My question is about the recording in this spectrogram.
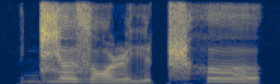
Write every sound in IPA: d͡ʑə zɔɭḭ ʈ͡ʂʰɤ

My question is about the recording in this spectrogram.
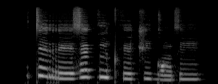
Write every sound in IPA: te˦reː˨zɛ˦ kĩ˦ pʰɪ˨t͡ʃi˨ ɡɔ˨ŋsi˦

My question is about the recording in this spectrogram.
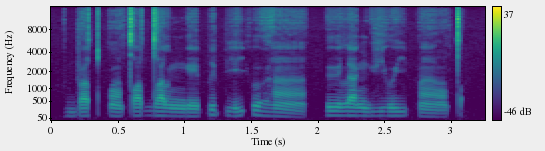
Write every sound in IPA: bʲutˤ pũtˤɨ dˤɐl ŋe pipʲejʔu ɦã | ɨlaŋ vʲuj pãtˤ

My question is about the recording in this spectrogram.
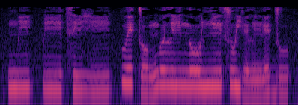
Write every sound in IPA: miː˨k͡piː˨t͡si˨ ɣiː˨ kʷe˦to˨ŋʊ˦ li˦ noː˦ɲĩ˦su˦ jɪ˨lĩ˨ɾe˦du˦

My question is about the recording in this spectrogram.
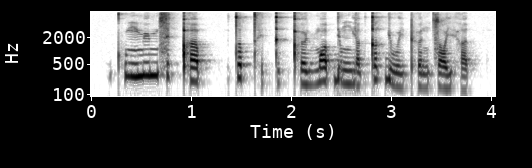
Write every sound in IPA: kʷʰɐ˥ŋmyː˥msɪ˥k̚ pʰɐ˥p̚ | t̪ɐ˥p̚t̪ʰɪ˨k̚t̪ɪ˧k̚ pʰɵ˧ɥmɔː˥t̚ jʊ˧ŋjɐ˨˥k̚t̪ɐ˥k̚ juː˨jpʰɵ˨˥nt͡sɔː˨˧jhɐ˨t̚

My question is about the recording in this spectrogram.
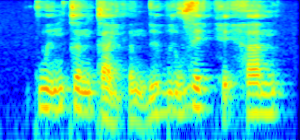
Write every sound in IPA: kwɨ̰˧˥n kə˧nka˧˩j ʔə˧˩nɗɨ˧ɓɨ̰˧˥w ze˦˥k̚hḛ˧˨ ha˧n

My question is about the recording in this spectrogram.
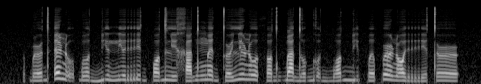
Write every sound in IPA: ɓə˞˩˥d ʔɛ˥˧ ɳo̰˩˧ɓo˩˧˩dbʲu˥˩ mʲɔ˥˧rʲə˥˩dpɔ˩˥d lʲɘ˩˧˩ xa˩˥dŋ͡mɛ˥˩dt̪ə˞˩˥ lʲu˥˧ɳo˥˩θɔ˩˧d ɡ͡ba˥˩do˩˧ ɡo̰˥˩d bɔ˩˥dbʲə˩˧˩ pə˩˥pə˞˥˧ ɳɔ˩˧˩rʲə˩˧˩tə˞˥˧

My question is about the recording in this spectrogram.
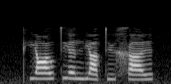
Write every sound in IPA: pʰjɑ˧˥ʊ̯ t̪jɛ˥njä˨˩t̪y˧˥ xa˧˥ɪ̯

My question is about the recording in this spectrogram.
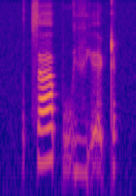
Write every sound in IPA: t͡sa˦˥pṵ˧˥˧vʲɛ̰˧˥˧ʈ

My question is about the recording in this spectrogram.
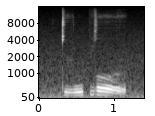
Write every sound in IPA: t̪y˧˥npjo˥˩ʊ̯

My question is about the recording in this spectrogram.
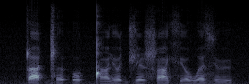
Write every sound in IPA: ʈa˥˨ɡ͡ǁə˥˨ ʔo˥˨ǃã˨˥ɾʲɔ˨˥ d͡ʒe˨˥ʂã˥˨xʲɔ˨˥ wə˨˥zʉ˨˥

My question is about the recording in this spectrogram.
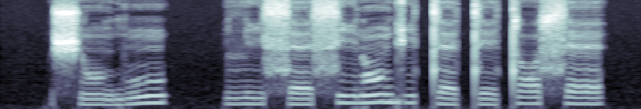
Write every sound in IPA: ʃɔ̃˨ ɡũ˨˦ | li˨sɛ˨si˧ ɾɔ̃˦ɡi˧ tɛ˨te˨tɔ˧sɛ˧

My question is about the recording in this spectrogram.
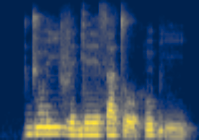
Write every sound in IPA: d͡ʒũ˦ɾiː˦ ve˦ɡeː˦sa˦toː˨ hũ˦ɓiː˨

